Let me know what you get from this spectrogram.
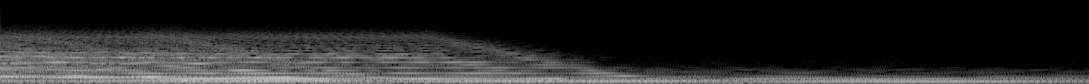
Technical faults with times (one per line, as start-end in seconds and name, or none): none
